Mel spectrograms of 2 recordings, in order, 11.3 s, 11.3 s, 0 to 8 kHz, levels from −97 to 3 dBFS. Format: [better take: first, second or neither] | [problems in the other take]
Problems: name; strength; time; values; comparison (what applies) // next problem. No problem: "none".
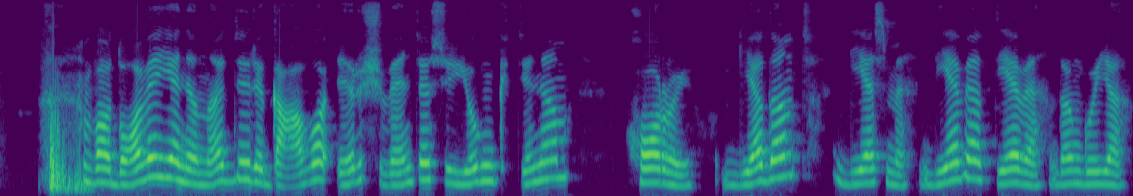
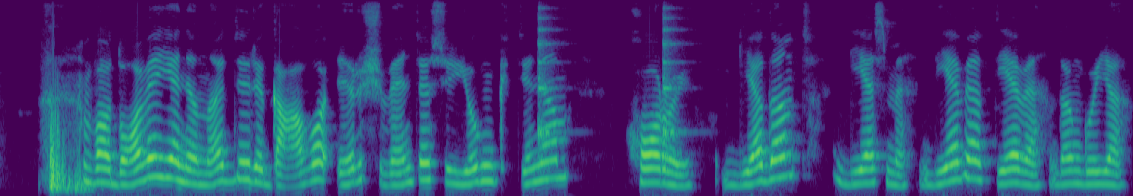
first | background sound (Bowed string instrument); 13 dB below the speech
